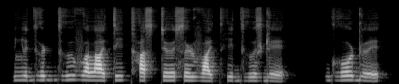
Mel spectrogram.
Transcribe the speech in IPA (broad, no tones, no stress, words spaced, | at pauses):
ʎødʱɯɖ dʱɯvɯlˠɑe̯ ti kʰɑstø sɯɭvɑe̯t̪ʰi dʱɯzɖe | ɡʱoɖøe̯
